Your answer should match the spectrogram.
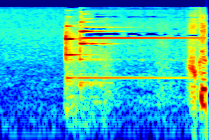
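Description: A doorbell chime rings once about two-thirds of a second in, its tone dying away slowly.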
